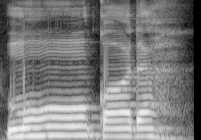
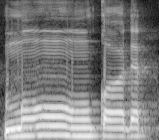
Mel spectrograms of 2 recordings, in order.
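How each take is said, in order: First: The word ends with an h sound. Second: The word ends with a t sound. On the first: The speaker calls it right. "menjadi huruf H yang berbaris sukun atau mati. Kita baca narullahil muqadah" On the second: The speaker calls it wrong. "Kalau berhenti tidak boleh dibaca muqadat"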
